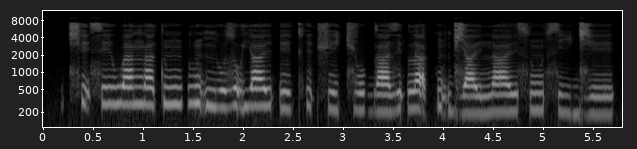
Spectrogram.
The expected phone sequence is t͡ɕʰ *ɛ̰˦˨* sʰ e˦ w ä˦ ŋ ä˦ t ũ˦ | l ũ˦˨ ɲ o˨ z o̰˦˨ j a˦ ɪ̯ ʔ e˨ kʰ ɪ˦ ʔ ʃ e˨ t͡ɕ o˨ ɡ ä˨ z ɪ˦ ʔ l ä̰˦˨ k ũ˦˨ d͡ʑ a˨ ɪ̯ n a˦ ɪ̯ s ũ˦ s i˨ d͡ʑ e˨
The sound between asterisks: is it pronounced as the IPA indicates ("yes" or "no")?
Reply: no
